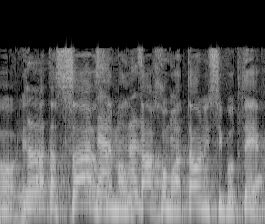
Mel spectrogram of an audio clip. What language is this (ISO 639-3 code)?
heb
